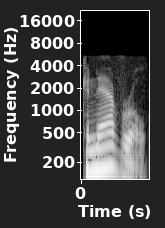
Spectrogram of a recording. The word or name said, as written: Canaveral, Cape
